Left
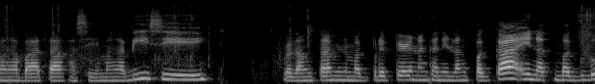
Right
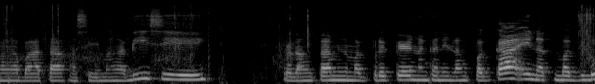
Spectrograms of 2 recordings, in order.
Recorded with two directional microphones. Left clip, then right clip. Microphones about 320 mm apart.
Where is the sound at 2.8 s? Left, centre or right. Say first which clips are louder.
Left 4 dB; centre.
